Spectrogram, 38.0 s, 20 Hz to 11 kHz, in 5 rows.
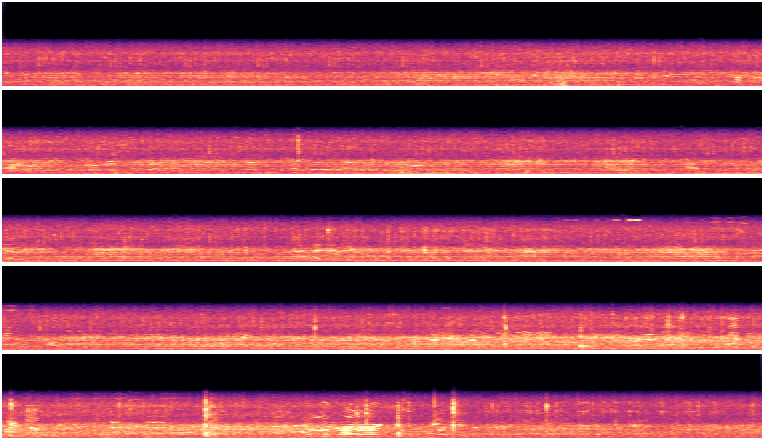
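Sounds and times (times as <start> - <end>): chatter of many cyclists: 0.0 - 38.0
low vehicle hum: 0.0 - 38.0.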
